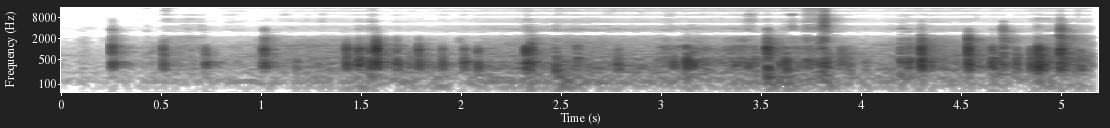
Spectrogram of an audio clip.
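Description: A dog working the pieces of a wooden dog puzzle toy with its mouth and nose, making irregular wooden clicks and knocks.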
